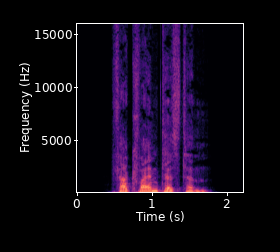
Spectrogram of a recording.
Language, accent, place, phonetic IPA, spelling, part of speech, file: German, Germany, Berlin, [fɛɐ̯ˈkvalmtəstəm], verqualmtestem, adjective, De-verqualmtestem.ogg
- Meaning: strong dative masculine/neuter singular superlative degree of verqualmt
